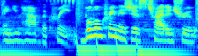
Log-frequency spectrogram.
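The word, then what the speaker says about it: Bum Bum Cream: love boom boom cream and it's pronounced boom boom cream if you don't know that okay it's boom boom cream this is the tried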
